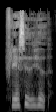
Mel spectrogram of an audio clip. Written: flersidighed

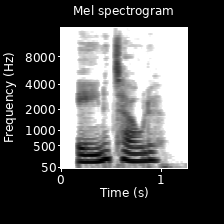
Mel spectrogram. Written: anetavle

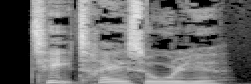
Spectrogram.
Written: tetræsolie

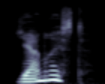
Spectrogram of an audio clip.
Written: jernrist

